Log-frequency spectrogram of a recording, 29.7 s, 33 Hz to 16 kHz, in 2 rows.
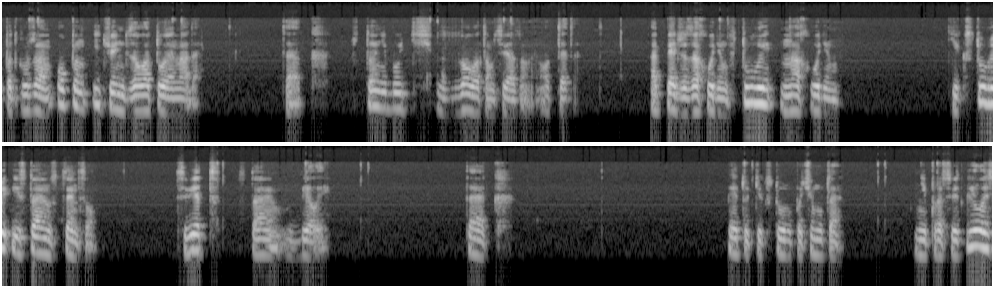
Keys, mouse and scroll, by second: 0.5 click, 10.8 click, 11.7 scroll down 2, 12.6-13.2 scroll down 11, 13.8-14.8 scroll down 3, 16.3-16.6 scroll up 5, 18.2 click, 24.6 scroll down 2, 26.0 click, 26.0 scroll down 1, 28.0 click.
